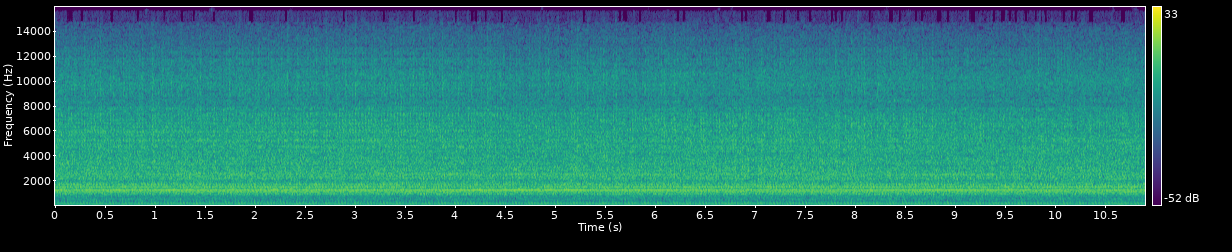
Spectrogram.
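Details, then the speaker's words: Honda EB3800X generator with 8 hp GX240 engine, new carburetor fitted after won't-run-off-choke fault, governor briefly stuck then freed; steady even governed hum, no hunting, slowed to about 125 volts at that rpm, near 60 Hz, unloaded; normal governed idle. "I slowed it down quite a bit to be at about 125 volts at that RPM. As soon as it gets under a load, it will change some."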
